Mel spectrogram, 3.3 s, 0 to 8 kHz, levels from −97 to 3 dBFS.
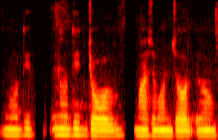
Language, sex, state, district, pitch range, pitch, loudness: Bengali, male, West Bengal, Dakshin Dinajpur, 115-125 Hz, 120 Hz, -31 LUFS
